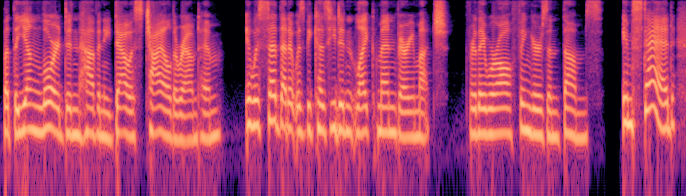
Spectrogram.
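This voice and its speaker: Female audiobook reader, higher-pitched voice, scripted novel narration, dry close sound. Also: no room sound.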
